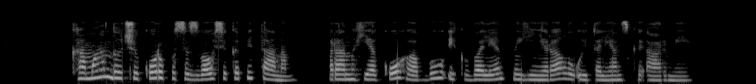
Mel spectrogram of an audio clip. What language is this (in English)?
Belarusian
